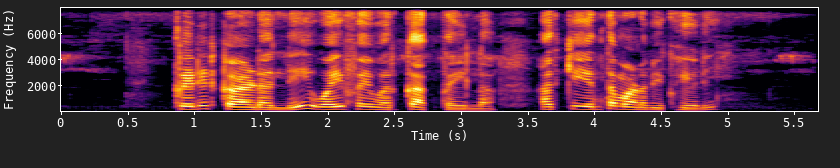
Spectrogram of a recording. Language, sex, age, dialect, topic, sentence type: Kannada, female, 25-30, Coastal/Dakshin, banking, question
